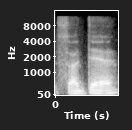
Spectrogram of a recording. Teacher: from Turkish sade with no nasal and simply the D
